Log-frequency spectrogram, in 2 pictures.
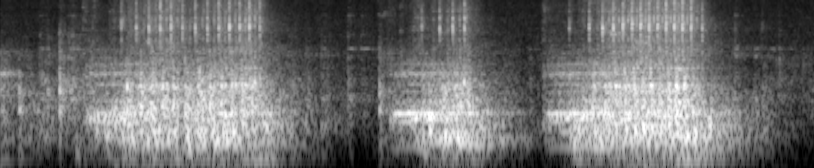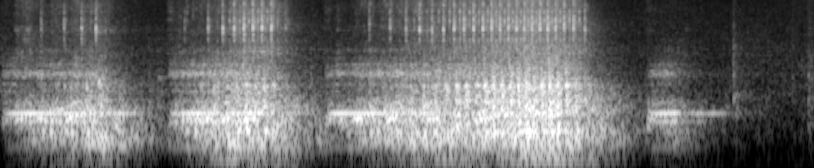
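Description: A straw-hat sewing machine stitching plaited straw braid into a hat. It runs in about six short bursts of one to two seconds, with brief pauses between them as the hat is turned and fed.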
